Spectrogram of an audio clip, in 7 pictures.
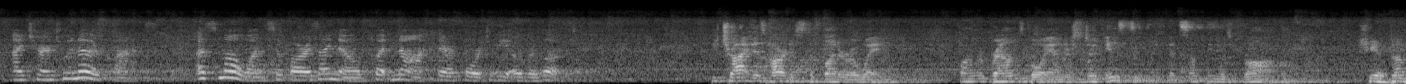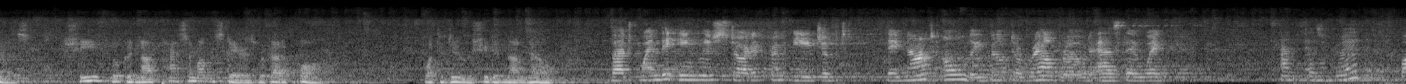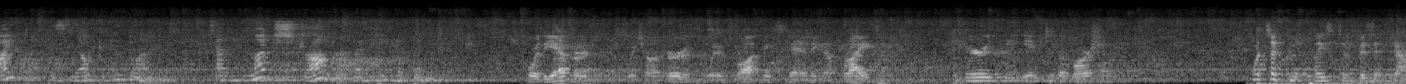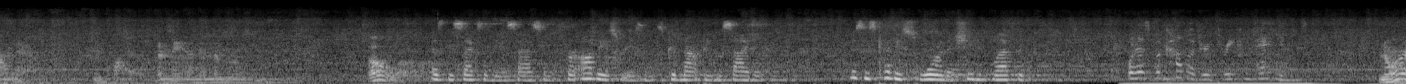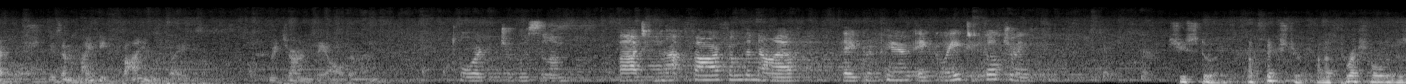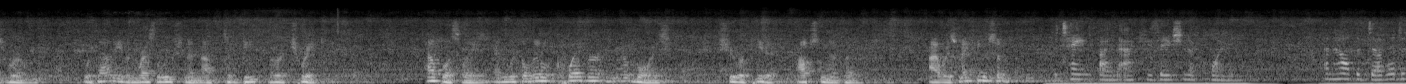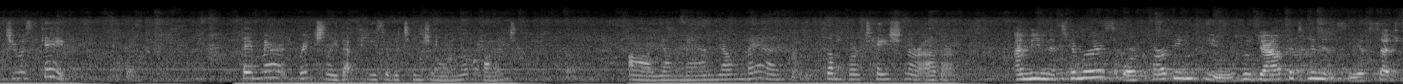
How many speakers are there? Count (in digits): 9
